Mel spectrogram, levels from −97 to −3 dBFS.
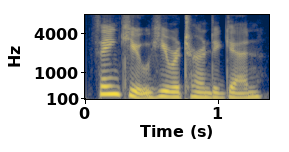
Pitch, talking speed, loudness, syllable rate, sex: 180 Hz, 215 wpm, -18 LUFS, 6.2 syllables/s, female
